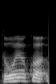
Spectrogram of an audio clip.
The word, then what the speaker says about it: 動翼: 動翼は動く翼、翼と書いて動翼と読むんですが、要するにこれ操縦のためのですね、飛行して、まっすぐ飛ぶだけじゃなくて、まあ、曲がったりしなきゃいけないと。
